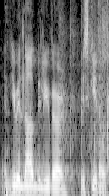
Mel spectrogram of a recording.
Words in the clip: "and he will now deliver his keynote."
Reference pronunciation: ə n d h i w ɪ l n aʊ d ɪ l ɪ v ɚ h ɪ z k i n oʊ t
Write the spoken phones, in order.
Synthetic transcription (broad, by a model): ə n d h i w ɪ l n aʊ d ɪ l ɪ v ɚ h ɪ s k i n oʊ t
